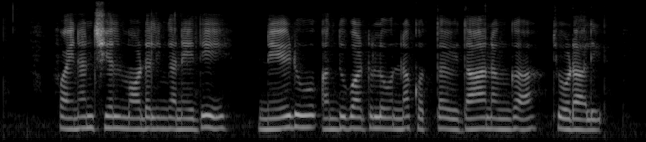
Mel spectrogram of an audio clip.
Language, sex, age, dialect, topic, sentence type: Telugu, male, 31-35, Telangana, banking, statement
